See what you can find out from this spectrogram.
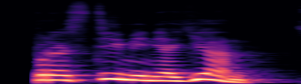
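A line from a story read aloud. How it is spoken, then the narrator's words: Shouted again. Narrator (Russian): снова закричал Беннон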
